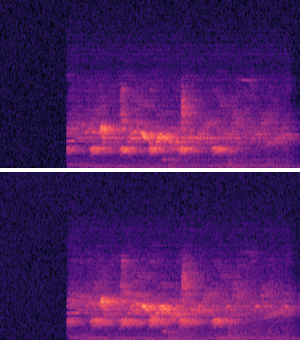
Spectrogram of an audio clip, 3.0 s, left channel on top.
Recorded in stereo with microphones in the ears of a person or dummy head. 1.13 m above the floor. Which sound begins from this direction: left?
A bird, at 0.7 s.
